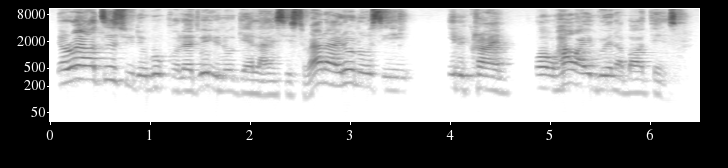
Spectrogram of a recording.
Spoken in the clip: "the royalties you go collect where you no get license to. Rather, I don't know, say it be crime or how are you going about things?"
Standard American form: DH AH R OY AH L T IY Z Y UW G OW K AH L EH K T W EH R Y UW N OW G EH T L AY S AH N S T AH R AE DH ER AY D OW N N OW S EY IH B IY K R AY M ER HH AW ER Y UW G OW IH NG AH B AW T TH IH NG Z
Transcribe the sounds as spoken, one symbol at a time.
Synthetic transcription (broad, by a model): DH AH R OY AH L T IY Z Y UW G OW K AH L EH K T W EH Y UW N OW G EH T L AY S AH S T AH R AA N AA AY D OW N N OW S EY IH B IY K R AY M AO HH AW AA Y UW G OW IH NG AH B AW T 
